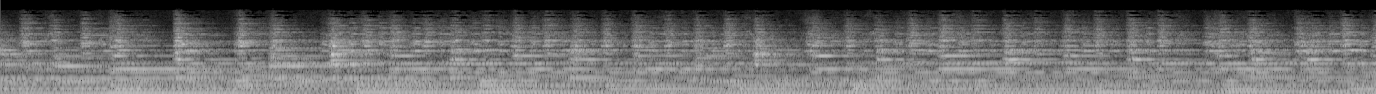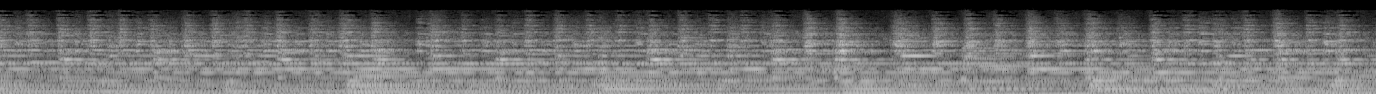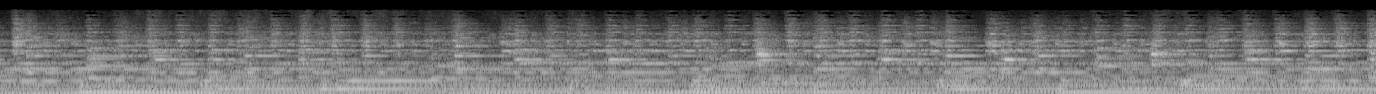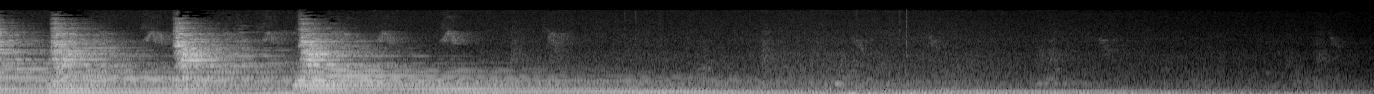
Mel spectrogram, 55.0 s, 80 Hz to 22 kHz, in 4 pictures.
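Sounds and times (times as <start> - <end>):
church bells pealing: 0.0 - 54.8.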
